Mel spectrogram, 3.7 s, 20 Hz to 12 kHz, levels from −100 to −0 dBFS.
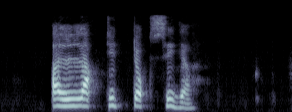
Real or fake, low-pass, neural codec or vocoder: fake; 7.2 kHz; codec, 16 kHz, 4 kbps, FreqCodec, smaller model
